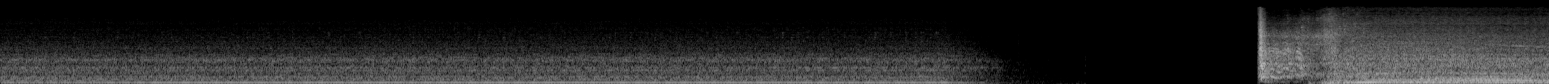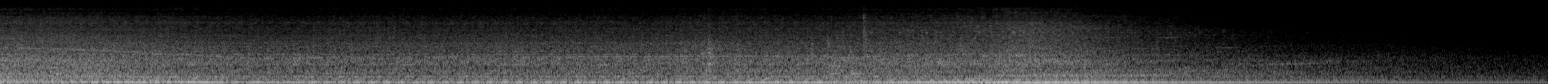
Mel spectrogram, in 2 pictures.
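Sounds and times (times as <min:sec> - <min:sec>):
engine starting and running: 0:12.6 - 0:30.6.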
